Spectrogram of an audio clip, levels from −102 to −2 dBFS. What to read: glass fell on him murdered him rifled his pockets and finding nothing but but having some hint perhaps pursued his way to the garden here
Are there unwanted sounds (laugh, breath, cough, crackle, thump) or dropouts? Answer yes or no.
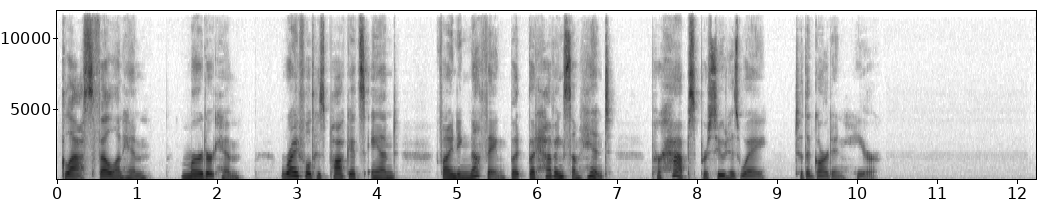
no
